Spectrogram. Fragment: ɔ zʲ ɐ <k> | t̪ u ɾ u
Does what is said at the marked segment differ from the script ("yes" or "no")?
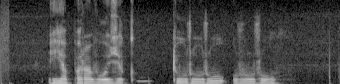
no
